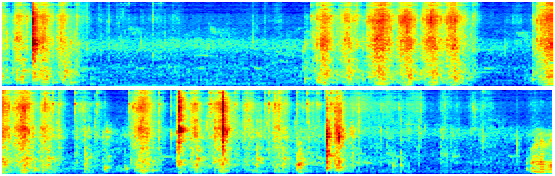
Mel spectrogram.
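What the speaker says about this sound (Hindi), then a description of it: "तो यहाँ ऊपर मैं सिलाई कर देता हूँ और ये पॉकेट यहाँ मैं जोड़ देता हूँ।" A sewing machine stitches a pocket onto a hand bag in two bursts of rapid, even clattering stitches separated by short quiet pauses.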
